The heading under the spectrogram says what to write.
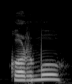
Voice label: "kormu", Apatani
